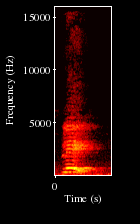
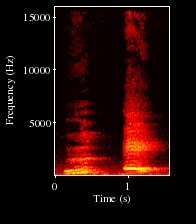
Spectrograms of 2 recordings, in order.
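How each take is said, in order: First: Said in the usual way. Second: "P-A" as p, l, ay with pauses; "P-A" in separated sounds, not letter names; sounded out. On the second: Shown as a demonstration. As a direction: sound out "P-A" by phonics for play. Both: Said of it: "how we are going to pronounce it".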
